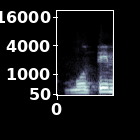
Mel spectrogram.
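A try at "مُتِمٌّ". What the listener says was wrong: মুতিম্মু মুতিম্মুতে গুণনা হবে, কিন্তু বলছিলাম নুনে মিমে তাসদিদ হলে কি করতে হয়? মুতিম্মু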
